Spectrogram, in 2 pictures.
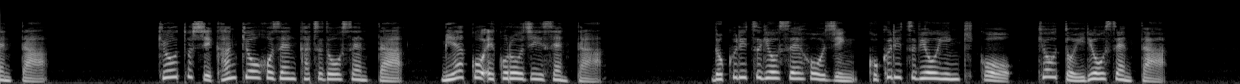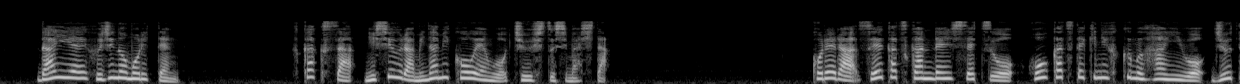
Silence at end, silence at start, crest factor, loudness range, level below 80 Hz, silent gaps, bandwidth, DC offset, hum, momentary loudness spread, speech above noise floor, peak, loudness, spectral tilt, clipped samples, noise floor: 0.1 s; 0 s; 18 dB; 3 LU; -62 dBFS; none; 8 kHz; under 0.1%; none; 9 LU; 44 dB; -4 dBFS; -21 LUFS; -5.5 dB/octave; under 0.1%; -64 dBFS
